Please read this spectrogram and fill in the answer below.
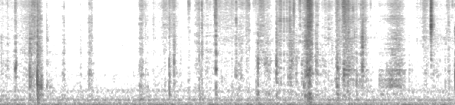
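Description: A cardboard box being opened and handled: scattered short clicks and scrapes of the flaps and the packaging inside, over a low steady rumble.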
